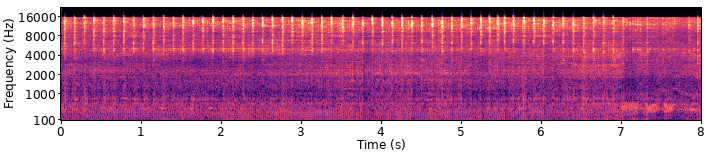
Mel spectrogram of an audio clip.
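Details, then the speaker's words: Flooded two-stroke leaf blower being cleared: throttle wide open, choke off, after about six pulls it cranks, then sputters and buzzes unevenly as excess fuel burns off (fuel came out of the muffler) before firing and running; flooded engine. "So what you want to do is keep pulling until you hear it starting to sputter. (engine turning over) (engine sputtering) There we go it's almost unflooded now."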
